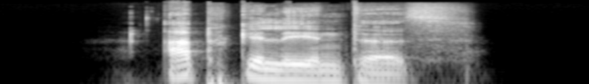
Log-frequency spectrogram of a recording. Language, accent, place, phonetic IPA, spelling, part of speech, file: German, Germany, Berlin, [ˈapɡəˌleːntəs], abgelehntes, adjective, De-abgelehntes.ogg
- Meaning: strong/mixed nominative/accusative neuter singular of abgelehnt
